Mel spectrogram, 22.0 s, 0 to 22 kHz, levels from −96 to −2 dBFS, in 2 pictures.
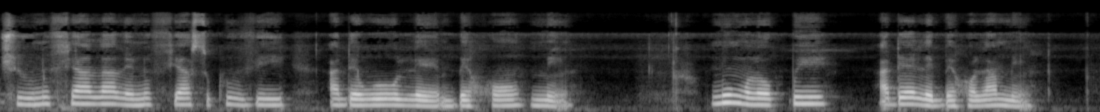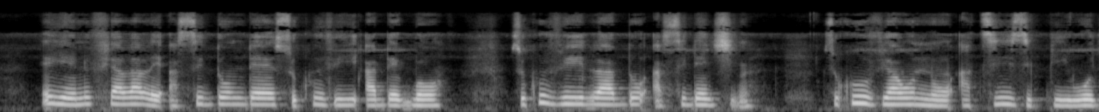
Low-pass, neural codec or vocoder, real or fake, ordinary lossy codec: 14.4 kHz; autoencoder, 48 kHz, 128 numbers a frame, DAC-VAE, trained on Japanese speech; fake; MP3, 64 kbps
